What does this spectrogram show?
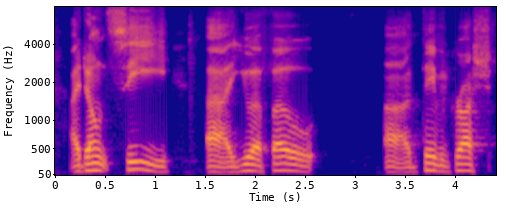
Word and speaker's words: Grusch: So it's pronounced Grush.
